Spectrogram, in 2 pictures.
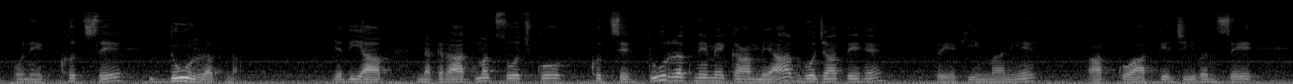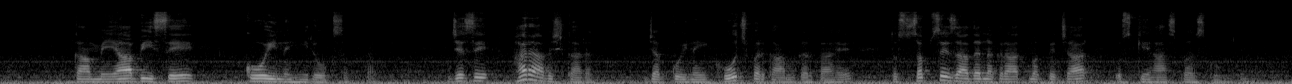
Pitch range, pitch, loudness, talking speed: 100-130 Hz, 115 Hz, -35 LUFS, 120 wpm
